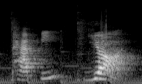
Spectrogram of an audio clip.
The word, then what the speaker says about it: papillon: hope we get a papillon like our neighbor's dog you say it like this papi yawn it's in french it means butterfly i help mr vine take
